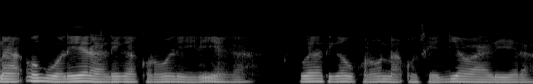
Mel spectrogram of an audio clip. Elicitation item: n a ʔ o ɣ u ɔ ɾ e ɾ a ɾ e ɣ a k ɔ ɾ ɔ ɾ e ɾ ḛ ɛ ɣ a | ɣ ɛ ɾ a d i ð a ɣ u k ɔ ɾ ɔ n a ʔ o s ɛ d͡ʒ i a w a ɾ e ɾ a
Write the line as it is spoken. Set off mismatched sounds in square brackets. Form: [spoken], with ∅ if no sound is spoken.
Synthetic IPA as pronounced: n a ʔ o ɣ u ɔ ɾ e ɾ a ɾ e ɣ a k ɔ ɾ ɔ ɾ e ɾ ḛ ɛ ɣ a | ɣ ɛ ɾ a [t] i [ɣ] a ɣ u k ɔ ɾ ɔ n a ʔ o s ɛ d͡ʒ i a w a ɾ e ɾ a

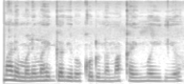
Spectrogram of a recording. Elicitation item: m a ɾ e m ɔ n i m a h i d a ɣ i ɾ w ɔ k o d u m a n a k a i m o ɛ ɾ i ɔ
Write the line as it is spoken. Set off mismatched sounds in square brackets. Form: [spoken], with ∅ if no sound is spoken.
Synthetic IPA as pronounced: m a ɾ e m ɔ n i m a h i [ɡ] a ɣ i ɾ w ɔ k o d u [n] a [m] a k a i m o [i] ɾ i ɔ

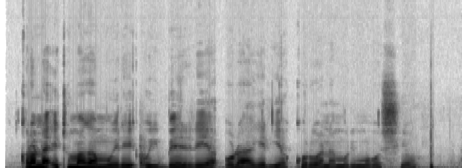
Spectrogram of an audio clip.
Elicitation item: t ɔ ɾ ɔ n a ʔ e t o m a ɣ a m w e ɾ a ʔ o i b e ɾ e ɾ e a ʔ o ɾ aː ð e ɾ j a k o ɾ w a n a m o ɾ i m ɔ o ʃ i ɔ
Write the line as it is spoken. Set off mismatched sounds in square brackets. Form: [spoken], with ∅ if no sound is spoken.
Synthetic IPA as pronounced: [k] ɔ ɾ ɔ n a ʔ e t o m a ɣ a m w e ɾ [e] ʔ o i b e ɾ e ɾ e a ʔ o ɾ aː [ɣ] e ɾ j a k o ɾ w a n a m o ɾ i m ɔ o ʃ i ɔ

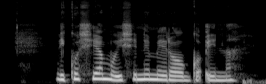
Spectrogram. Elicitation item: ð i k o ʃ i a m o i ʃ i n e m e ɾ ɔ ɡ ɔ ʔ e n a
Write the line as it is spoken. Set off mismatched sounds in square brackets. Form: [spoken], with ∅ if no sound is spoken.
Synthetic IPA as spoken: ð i k o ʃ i a m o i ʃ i n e m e ɾ ɔ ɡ ɔ ʔ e n a

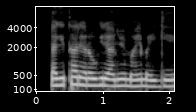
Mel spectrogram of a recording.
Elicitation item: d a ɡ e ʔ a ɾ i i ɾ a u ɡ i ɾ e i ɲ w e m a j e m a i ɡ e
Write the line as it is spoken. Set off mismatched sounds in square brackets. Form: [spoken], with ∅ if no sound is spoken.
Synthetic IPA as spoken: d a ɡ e [t] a ɾ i [a] ɾ a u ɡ i ɾ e [a] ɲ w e m a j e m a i ɡ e

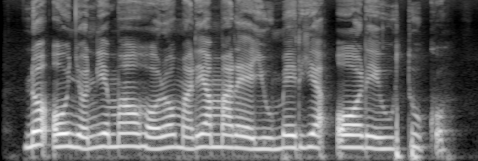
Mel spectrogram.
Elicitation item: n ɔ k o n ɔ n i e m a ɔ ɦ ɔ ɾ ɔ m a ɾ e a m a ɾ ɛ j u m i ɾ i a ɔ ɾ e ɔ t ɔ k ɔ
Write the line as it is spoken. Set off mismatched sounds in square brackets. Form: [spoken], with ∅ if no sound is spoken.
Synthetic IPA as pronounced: n ɔ [ʔ] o [ɲ] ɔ n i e m a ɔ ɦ ɔ ɾ ɔ m a ɾ e a m a ɾ ɛ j u m [e] ɾ i a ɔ ɾ e [u] t [u] k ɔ

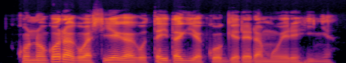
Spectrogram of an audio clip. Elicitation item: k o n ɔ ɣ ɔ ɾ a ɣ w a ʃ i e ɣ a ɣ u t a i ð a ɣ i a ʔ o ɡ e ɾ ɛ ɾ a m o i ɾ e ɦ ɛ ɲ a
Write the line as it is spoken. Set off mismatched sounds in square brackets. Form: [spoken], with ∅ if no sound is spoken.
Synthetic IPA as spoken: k o n ɔ ɣ ɔ ɾ a ɣ w a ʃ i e ɣ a ɣ [o] t a i ð a ɣ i a [k] o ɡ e ɾ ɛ ɾ a m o [e] ɾ e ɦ [i] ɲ a

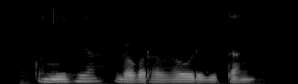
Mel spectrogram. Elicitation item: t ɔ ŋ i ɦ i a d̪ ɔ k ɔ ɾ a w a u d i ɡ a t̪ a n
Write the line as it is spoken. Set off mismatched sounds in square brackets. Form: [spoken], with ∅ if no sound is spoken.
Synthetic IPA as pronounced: [k] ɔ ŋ i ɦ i a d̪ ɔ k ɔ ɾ a w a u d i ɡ [i] t̪ a n

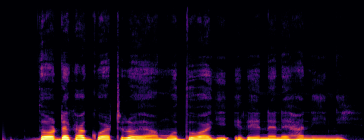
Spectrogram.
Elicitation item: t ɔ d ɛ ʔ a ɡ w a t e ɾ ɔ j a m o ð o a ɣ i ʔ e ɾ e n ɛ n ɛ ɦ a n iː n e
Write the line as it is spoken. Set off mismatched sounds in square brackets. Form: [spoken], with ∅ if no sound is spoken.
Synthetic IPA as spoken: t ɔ d ɛ [k] a ɡ w a t e ɾ ɔ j a m o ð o a ɣ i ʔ e ɾ e n ɛ n ɛ ɦ a n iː n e

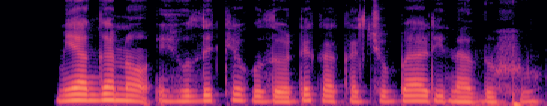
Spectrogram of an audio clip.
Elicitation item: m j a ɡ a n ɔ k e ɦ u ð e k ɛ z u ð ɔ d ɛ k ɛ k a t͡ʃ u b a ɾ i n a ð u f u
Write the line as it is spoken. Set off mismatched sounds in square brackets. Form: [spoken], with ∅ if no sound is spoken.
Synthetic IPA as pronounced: m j a ɡ a n ɔ [ʔ] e ɦ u ð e k ɛ [ɣ] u ð ɔ d ɛ k [a] k a t͡ʃ u b a ɾ i n a ð u f u

